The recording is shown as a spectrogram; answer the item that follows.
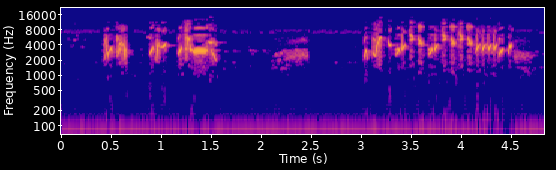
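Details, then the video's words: European goldfinch song for teaching young birds: a few separate chirpy phrases, a soft buzz, then a lively run of twittering notes ending in a quick rolled trill. "من مختارات تغريد الحسون لتلقين الفراخ"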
